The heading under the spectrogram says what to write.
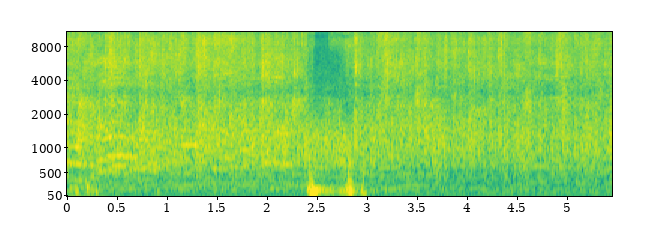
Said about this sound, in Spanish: Denle el aplauso al que vive y reina.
